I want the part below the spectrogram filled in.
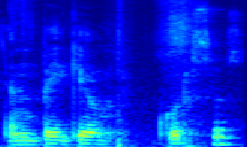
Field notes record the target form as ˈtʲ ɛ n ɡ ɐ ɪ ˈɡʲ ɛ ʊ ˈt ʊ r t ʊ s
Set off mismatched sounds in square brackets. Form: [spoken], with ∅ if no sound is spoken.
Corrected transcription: ˈtʲ ɛ n [b] ɐ ɪ ˈɡʲ ɛ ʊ [ˈk] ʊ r [s] ʊ s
